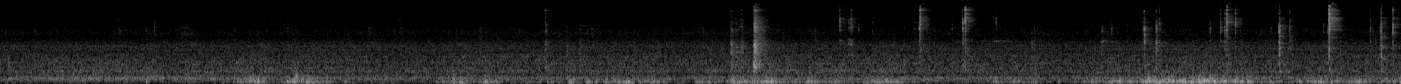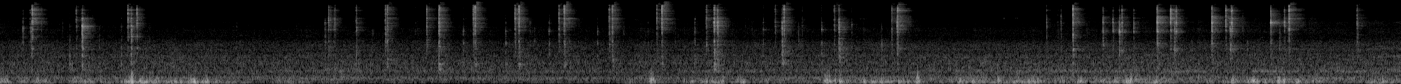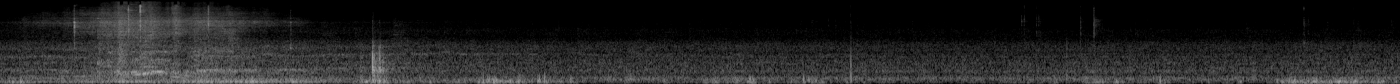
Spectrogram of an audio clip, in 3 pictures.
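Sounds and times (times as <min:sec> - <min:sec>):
metal tools clinking: 0:24.5 - 0:31.0.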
